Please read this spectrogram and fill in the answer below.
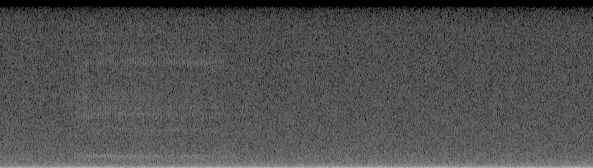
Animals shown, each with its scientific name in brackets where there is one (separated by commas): Red Squirrel (Tamiasciurus hudsonicus)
